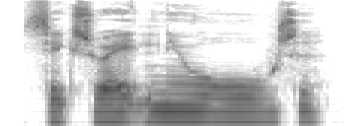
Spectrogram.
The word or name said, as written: seksualneurose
